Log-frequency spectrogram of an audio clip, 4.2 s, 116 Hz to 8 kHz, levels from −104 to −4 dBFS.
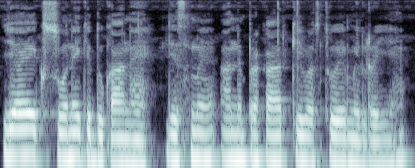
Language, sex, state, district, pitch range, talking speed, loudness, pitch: Hindi, male, Gujarat, Valsad, 125-140 Hz, 200 wpm, -15 LUFS, 135 Hz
